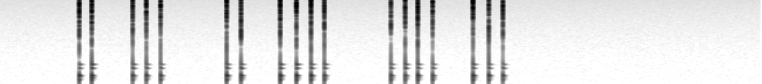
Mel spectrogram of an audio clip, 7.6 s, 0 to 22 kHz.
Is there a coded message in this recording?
Yes: tap code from 0.8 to 5.1 s, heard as knocks on wood, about 7 knocks a second. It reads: HIS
